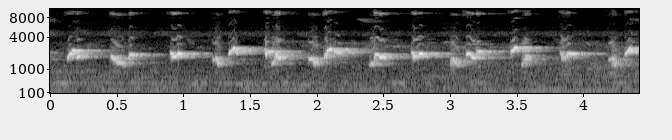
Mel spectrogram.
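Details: Free-style 'plik plok' lure song of a Yellow-vented bulbul, meant to spur caged birds that are reluctant to sing: rapid liquid chirps, each dipping then rising, repeated steadily in a bright chattering run.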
